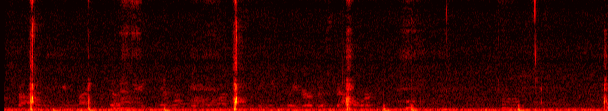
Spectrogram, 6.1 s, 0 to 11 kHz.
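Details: Newborn girl on her hospital release day with hiccups: soft, sharp gulping clicks at irregular intervals, roughly 29 a minute, in a quiet room.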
